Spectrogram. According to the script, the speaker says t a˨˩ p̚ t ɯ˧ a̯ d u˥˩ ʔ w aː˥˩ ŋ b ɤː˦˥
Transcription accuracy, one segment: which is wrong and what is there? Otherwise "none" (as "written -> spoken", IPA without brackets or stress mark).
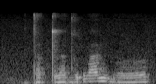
none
